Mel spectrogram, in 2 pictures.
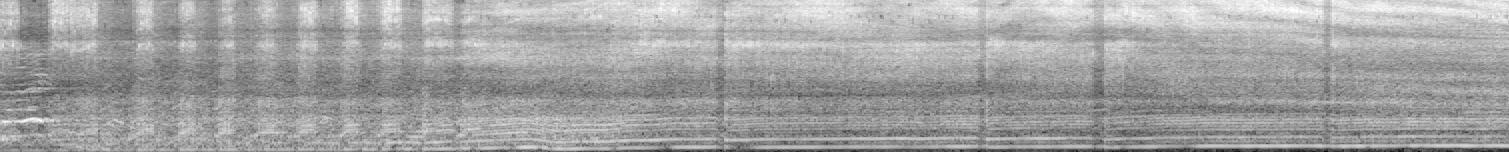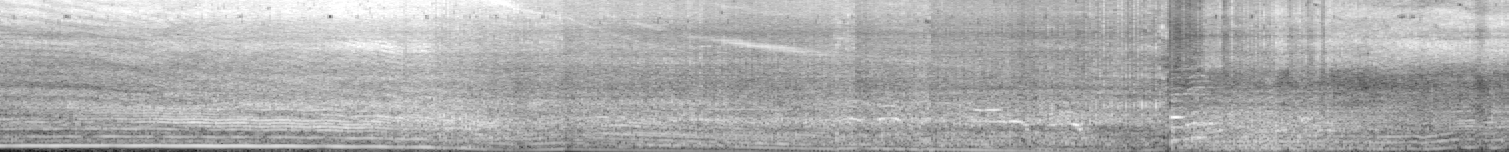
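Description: Diesel farm tractor engine under full load pulling a sled. The revs climb over the first several seconds and hold high for about twelve seconds. Around twenty seconds in they wind down, with a high whistle falling at the same time.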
